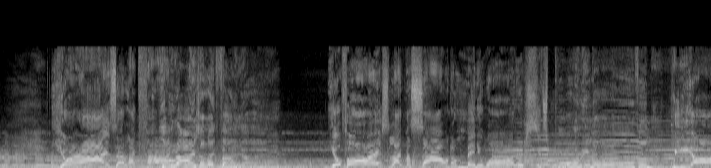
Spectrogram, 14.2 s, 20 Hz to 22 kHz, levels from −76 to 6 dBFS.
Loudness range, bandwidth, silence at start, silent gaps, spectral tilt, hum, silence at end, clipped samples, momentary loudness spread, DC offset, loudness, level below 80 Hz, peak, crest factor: 3 LU; 16.5 kHz; 0 s; none; -4.5 dB/octave; none; 0 s; under 0.1%; 9 LU; under 0.1%; -17 LUFS; -42 dBFS; 0 dBFS; 16 dB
